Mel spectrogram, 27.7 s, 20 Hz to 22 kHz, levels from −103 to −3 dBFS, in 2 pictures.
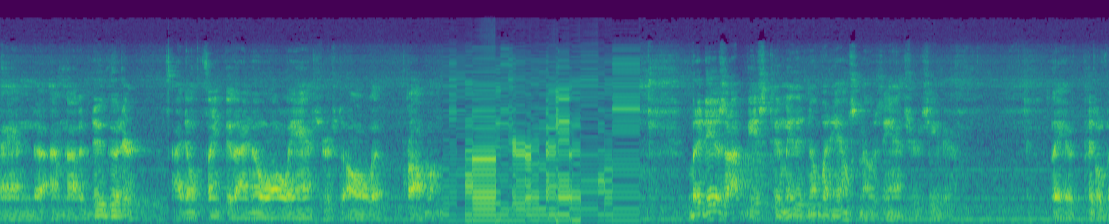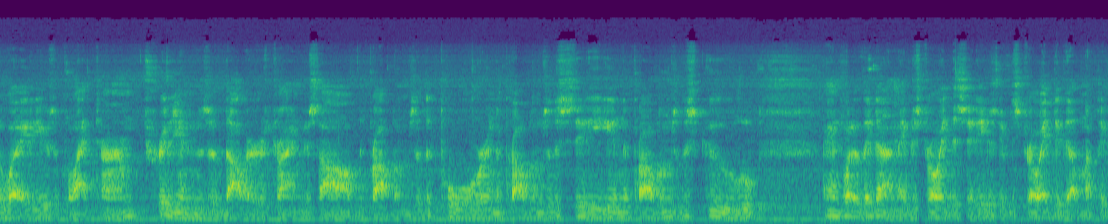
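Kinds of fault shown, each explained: Robotic sound from repeated short buffers: from 5.55 to 8.00 s the sound turns into a rigid, metallic buzz fixed at 100 Hz, made entirely of repeats. The likely cause is a 10 ms stretch being looped while new audio arrived too seldom.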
